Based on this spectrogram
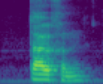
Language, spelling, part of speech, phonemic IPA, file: Dutch, tuigen, verb / noun, /ˈtœy̯ɣə(n)/, Nl-tuigen.ogg
- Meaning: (verb) 1. to rig (a sailing ship) 2. to harness, to put a harness on 3. to declare officially, to testify; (noun) plural of tuig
